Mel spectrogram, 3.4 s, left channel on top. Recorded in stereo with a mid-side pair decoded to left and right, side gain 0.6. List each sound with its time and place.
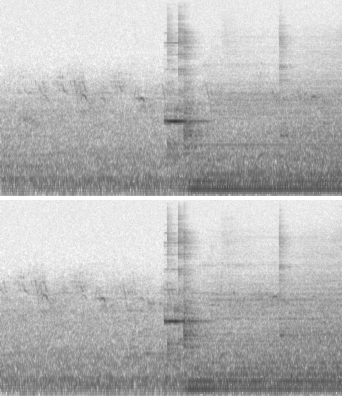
1.6 s a microwave: 25° right, 1.1 m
